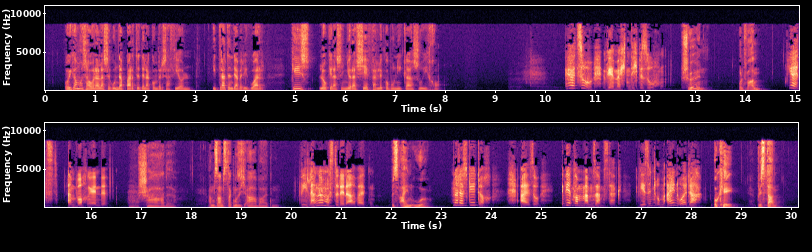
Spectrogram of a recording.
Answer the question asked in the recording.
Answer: La madre de Andreas le comunica que ambos, es decir, ella y el padre de Andreas, estarán el sábado a mediodía a la una en el Hotel Europa.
